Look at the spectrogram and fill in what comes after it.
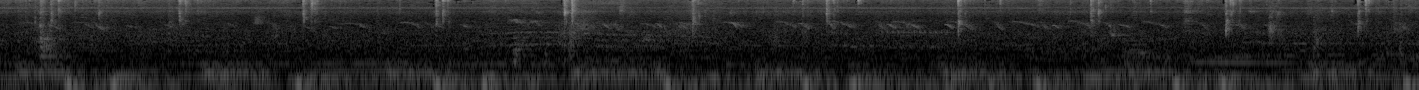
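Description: Birds calling, with short low clucking notes a few times a second and a few brief high chirps.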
